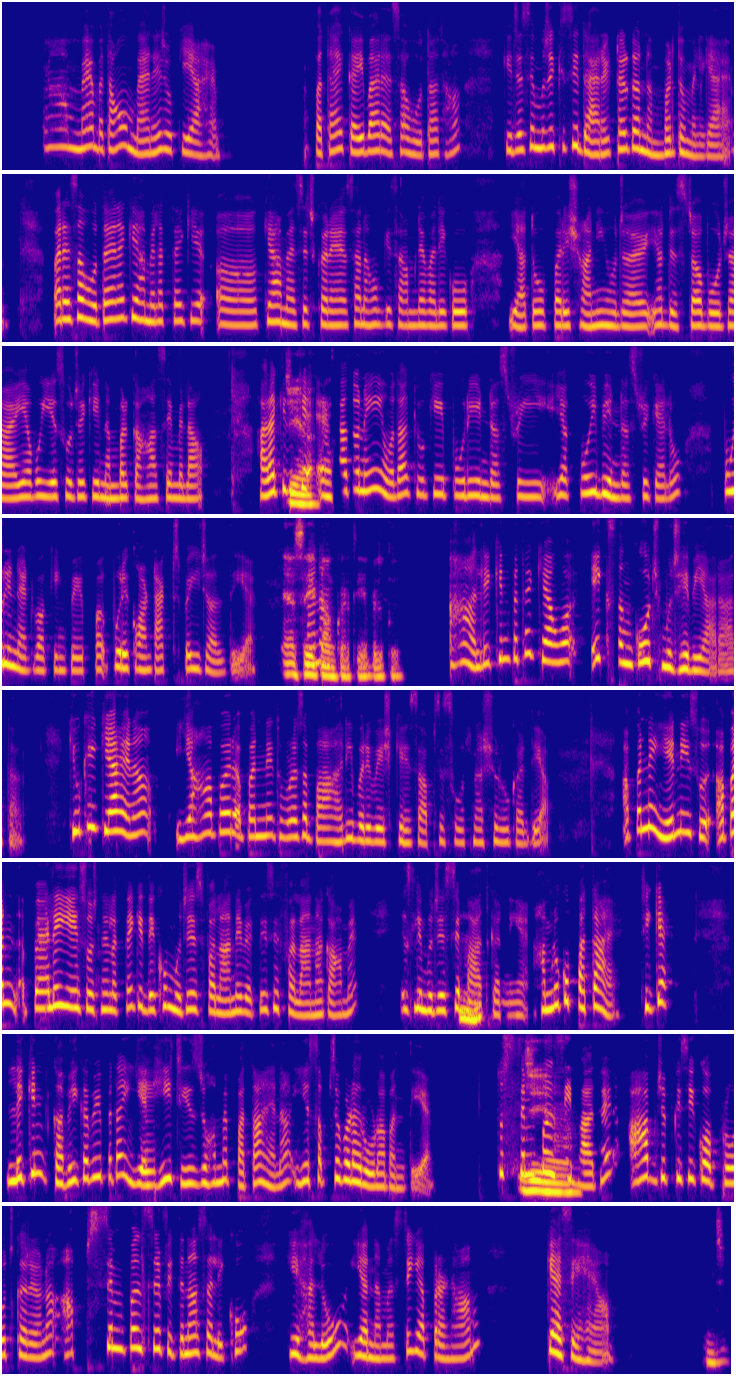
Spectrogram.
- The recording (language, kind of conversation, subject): Hindi, podcast, करियर बदलने के लिए नेटवर्किंग कितनी महत्वपूर्ण होती है और इसके व्यावहारिक सुझाव क्या हैं?
- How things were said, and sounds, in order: in English: "डायरेक्टर"; in English: "डिस्टर्ब"; other background noise; in English: "इंडस्ट्री"; in English: "इंडस्ट्री"; in English: "नेटवर्किंग"; in English: "कॉन्टैक्ट्स"; in English: "सिंपल"; in English: "अप्रोच"; in English: "सिंपल"; in English: "हैलो"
